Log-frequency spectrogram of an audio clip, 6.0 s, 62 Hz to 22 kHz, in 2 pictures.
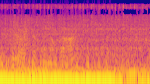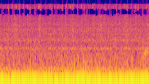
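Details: LS3/L77 V8 in a VF/VE Commodore at idle: deep, lumpy, uneven rumble with stumbles, running on seven cylinders. A spray test finds one cylinder cold; the misfire is from a failed injector, which OBD also indicated.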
